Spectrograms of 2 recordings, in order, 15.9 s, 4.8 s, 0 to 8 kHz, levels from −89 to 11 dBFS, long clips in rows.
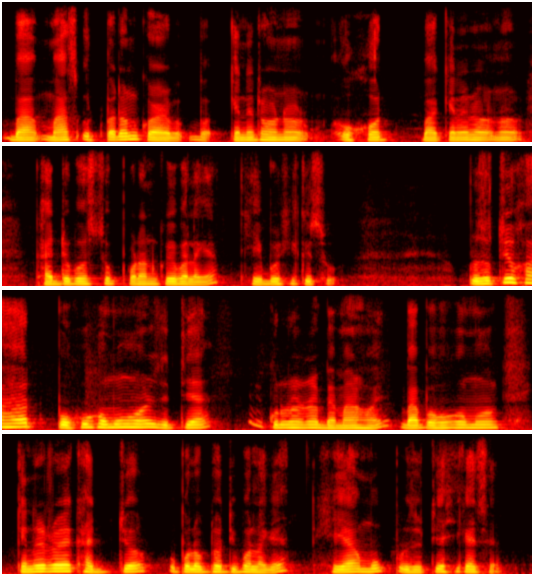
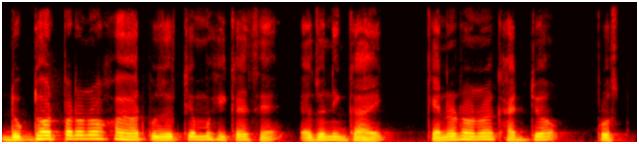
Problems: constant background noise, background conversations at intervals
